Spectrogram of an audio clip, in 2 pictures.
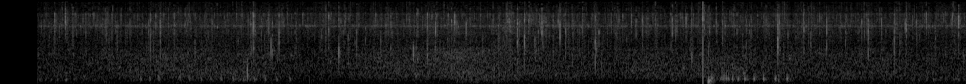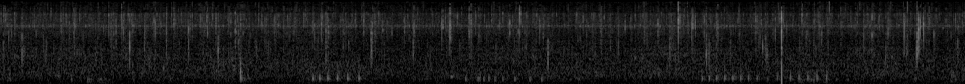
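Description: An ocean soundscape of dense, steady crackling and popping, countless tiny clicks layered into a continuous fizzing hiss with occasional sharper snaps, and no voices.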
